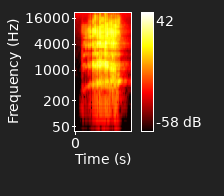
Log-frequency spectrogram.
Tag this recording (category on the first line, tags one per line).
Sound effects > Human sounds and actions
Body
Human
Sound
Strange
